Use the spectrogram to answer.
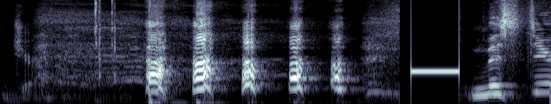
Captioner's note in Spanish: se ríe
